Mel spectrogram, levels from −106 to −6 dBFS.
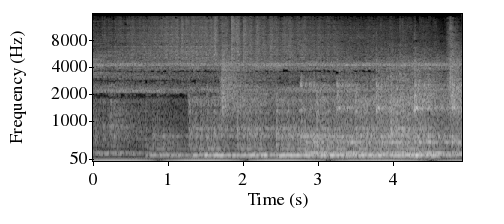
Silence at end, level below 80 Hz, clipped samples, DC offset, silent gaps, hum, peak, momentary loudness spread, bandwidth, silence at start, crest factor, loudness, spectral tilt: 0 s; -70 dBFS; under 0.1%; under 0.1%; none; none; -18 dBFS; 10 LU; 16 kHz; 0 s; 18 dB; -36 LUFS; -4 dB/octave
